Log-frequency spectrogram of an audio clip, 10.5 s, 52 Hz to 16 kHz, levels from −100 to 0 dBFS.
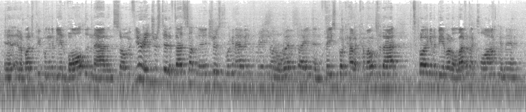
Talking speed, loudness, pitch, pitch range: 275 wpm, -28 LUFS, 175 Hz, 165-185 Hz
